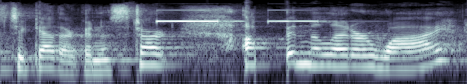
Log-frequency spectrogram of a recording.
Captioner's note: timer beeping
